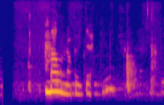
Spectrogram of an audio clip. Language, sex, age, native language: Icelandic, female, 60-69, Icelandic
